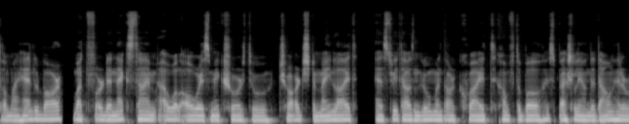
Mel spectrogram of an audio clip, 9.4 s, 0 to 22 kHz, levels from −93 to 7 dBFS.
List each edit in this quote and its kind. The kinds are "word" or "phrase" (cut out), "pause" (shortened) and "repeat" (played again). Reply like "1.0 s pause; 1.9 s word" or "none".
1.0 s pause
